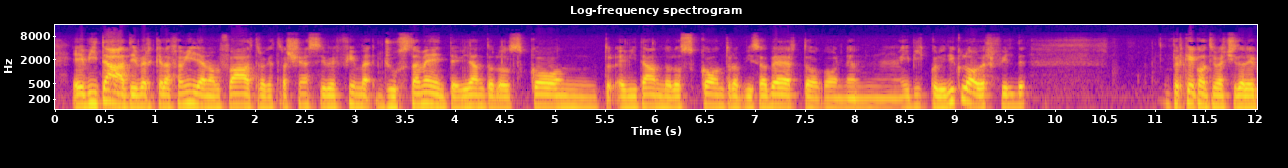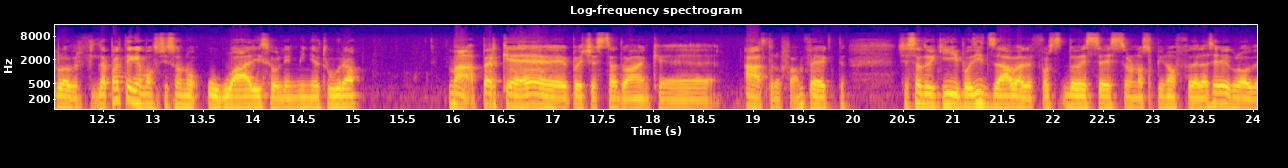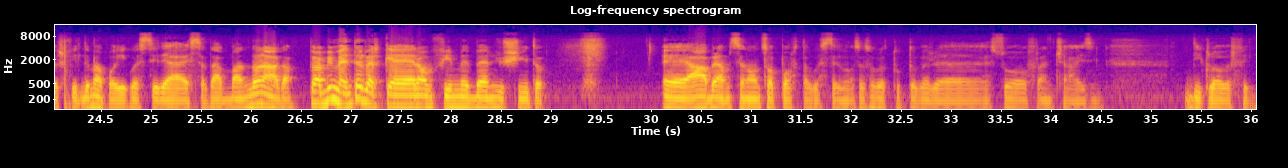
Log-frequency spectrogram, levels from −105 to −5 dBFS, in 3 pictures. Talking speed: 155 wpm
